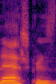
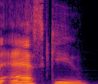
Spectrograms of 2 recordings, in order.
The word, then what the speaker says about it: Askren: How about Michael Buffer saying Ben Askren's name wrong? Really? That's what they said. Ben Askew or something.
